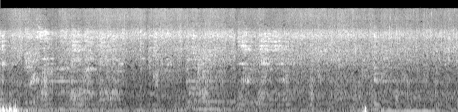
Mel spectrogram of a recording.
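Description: Potato chunks frying in hot oil in a kadai, sizzling steadily as a metal spatula stirs them.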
